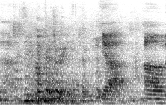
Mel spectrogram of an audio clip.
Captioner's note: laughter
